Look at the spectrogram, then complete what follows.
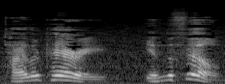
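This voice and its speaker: A young adult man reviewing a film from a room at home, talking sarcastically with animated, exaggerated outbursts. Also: a little high, unhurried, breathy edge, rough recording. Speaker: movie reviewer. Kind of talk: casual ranting film review. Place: home room with packed shelves, indoors. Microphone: webcam framing at desk.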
